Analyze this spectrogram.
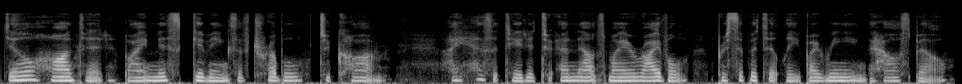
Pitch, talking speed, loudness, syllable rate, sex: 170 Hz, 125 wpm, -20 LUFS, 4.5 syllables/s, female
